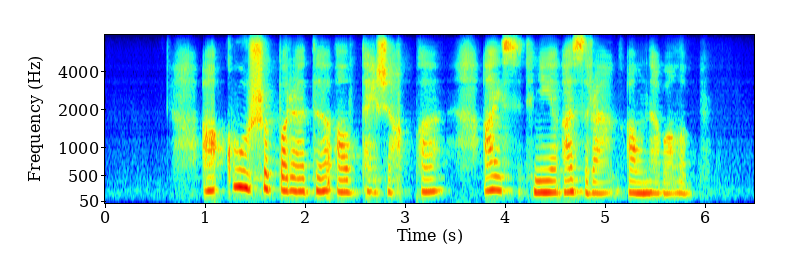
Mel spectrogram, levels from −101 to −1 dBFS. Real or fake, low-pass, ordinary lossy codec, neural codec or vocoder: fake; none; none; codec, 16 kHz, 0.7 kbps, FocalCodec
